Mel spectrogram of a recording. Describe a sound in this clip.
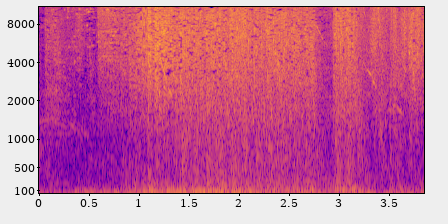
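A rifle fires rapid shots.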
